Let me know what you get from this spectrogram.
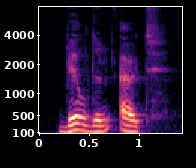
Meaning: inflection of uitbeelden: 1. plural past indicative 2. plural past subjunctive
- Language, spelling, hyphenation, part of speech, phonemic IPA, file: Dutch, beeldden uit, beeld‧den uit, verb, /ˌbeːl.də(n)ˈœy̯t/, Nl-beeldden uit.ogg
